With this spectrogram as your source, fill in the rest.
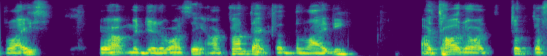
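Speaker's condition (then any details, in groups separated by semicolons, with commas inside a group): Brain injury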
